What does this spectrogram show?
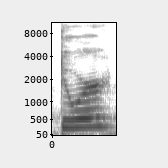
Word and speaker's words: dour: Dour? Dour? Dour? I've always pronounced it dour, but other people I've heard call it dour, which is very weird.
